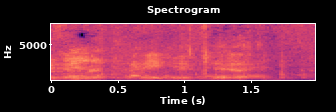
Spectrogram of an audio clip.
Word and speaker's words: Weber: Now, so Max Weber, German sociologist, you say, uh-oh? Is that how you pronounce it? I always said Weber. Yeah, I mean, if you want to look cultured, you say Weber.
